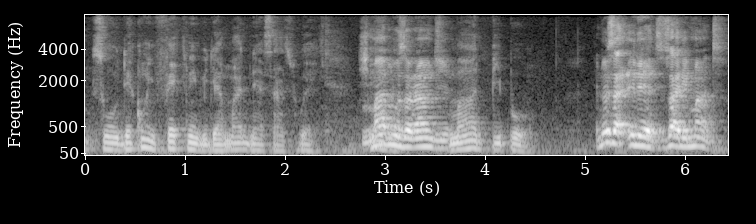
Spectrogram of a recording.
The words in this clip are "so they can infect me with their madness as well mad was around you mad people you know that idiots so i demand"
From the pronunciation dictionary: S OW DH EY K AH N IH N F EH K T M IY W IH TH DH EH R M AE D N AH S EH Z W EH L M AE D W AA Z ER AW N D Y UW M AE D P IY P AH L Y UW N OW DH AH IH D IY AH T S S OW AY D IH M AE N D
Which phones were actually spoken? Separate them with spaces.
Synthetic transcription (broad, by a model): S OW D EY K AH N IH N F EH K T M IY W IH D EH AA M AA D N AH S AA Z W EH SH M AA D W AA S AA AW N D Y UW M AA D P IY P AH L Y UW N OW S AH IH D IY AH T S S OW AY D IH M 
